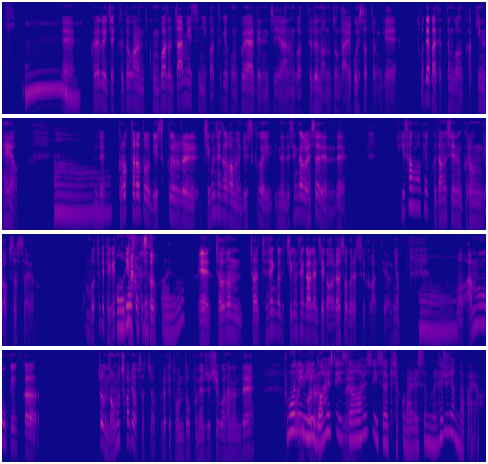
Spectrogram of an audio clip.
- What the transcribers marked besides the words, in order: sniff; other background noise; laughing while speaking: "하면서"
- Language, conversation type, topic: Korean, podcast, 인생에서 가장 큰 전환점은 언제였나요?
